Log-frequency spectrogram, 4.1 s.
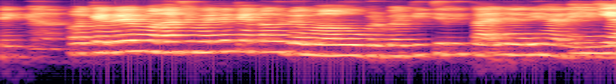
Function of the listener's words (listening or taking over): taking over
